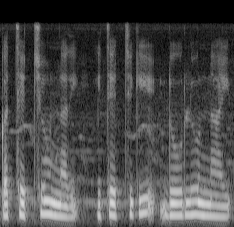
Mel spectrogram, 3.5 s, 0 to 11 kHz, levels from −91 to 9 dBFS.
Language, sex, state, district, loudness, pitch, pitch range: Telugu, female, Telangana, Mahabubabad, -15 LUFS, 175 Hz, 170-180 Hz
